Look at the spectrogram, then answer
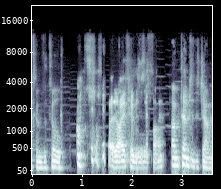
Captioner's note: laughing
